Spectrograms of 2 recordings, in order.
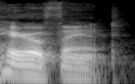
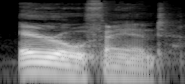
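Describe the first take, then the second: First: The word begins with an audible H sound. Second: The word begins with a vowel, no H.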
